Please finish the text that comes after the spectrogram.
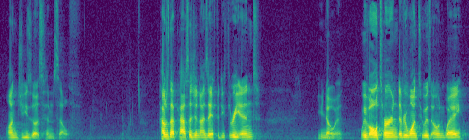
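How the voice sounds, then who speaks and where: Gravelly guy preaching, earnest pastor, goes quiet and low on the big points. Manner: earnest preaching with rhetorical questions, dropping low for emphasis. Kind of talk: sermon.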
